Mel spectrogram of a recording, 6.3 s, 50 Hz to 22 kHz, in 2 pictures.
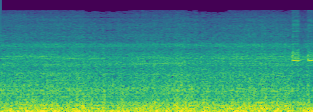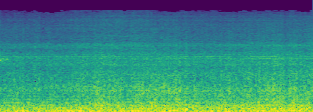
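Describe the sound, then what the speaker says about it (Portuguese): A 250 motocross dirt bike engine roars steadily and loudly from the rider's position, mixed with heavy wind rush against the microphone, with no talking. "deixa eu curtir a moto, deixa eu curtir a minha motoca, a minha cross que ainda não tem nome"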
